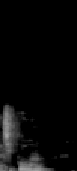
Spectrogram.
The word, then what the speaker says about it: Qigong: Qigong médico, que ustedes van a decir qué tiene esto, es Qigong, ustedes lo van a ver escrito como Qigong o Qigong, sí se pronuncia Qigong.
